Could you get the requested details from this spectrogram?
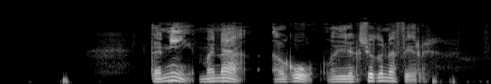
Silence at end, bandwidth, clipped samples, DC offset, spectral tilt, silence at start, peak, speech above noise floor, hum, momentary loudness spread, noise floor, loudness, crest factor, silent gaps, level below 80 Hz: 0.55 s; 9.2 kHz; under 0.1%; under 0.1%; -5 dB/octave; 0.65 s; 0 dBFS; 52 dB; none; 22 LU; -73 dBFS; -21 LUFS; 24 dB; none; -60 dBFS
